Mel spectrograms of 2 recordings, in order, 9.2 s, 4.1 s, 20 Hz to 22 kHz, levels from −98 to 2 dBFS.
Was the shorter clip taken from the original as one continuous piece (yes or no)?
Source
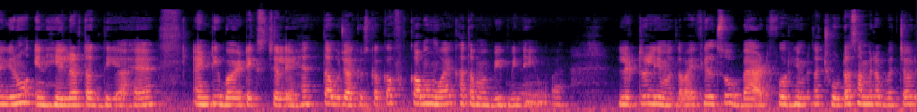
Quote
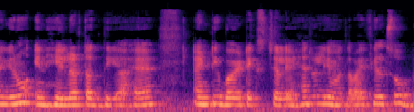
no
